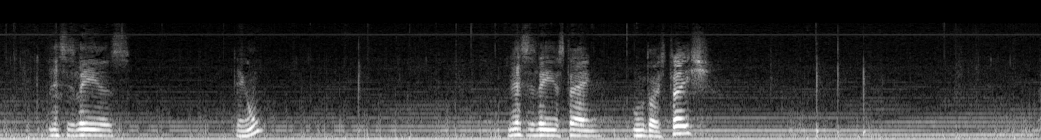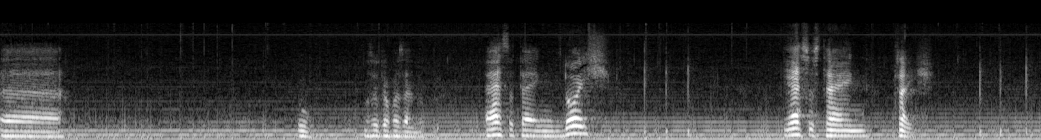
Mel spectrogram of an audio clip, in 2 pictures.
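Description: A young man speaks calmly, in short phrases with pauses.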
